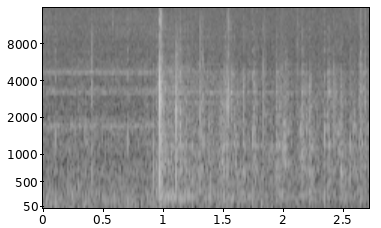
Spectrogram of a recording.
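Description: A gas valve clicks as it is turned.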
